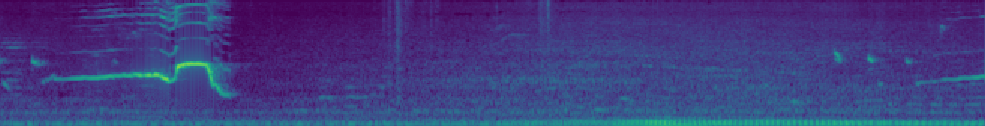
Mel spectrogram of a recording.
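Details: Black-naped oriole from Java singing energetically, used to prompt a reluctant captive oriole: a single rich whistle rising then falling sharply, followed by a passing vehicle rumble and faint later notes.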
